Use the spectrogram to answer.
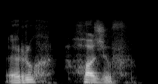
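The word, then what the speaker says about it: Ruch Chorzów: Die richtige Aussprache lautet Ruch Hoschuf.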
